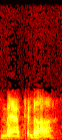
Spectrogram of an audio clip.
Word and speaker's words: Mackinac: But it was always pronounced Mackinac.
